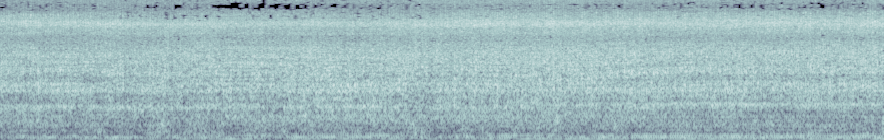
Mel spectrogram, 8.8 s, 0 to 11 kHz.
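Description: A New Holland 6510 Excel or John Deere 5405 Gear Pro 4WD tractor engine runs in first gear at 2100 rpm with a loud, steady, close diesel drone and a constant low throb, with no voices.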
